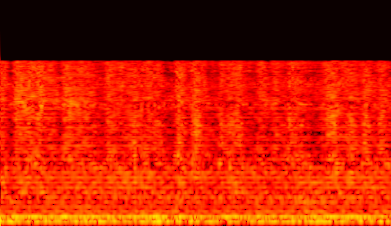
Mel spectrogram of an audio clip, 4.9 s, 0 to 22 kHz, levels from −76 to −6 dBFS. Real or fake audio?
fake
